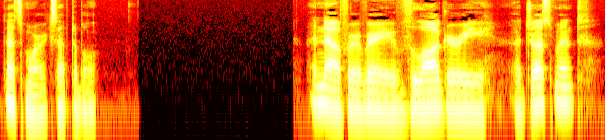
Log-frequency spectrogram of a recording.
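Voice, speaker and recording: Here the forties-aged bushcraft vlogger delivers an unhurried voice-over with a mid-range voice and fairly even intonation. The sound is dry and studio quality, captured on a voice-over mic indoors, not outside. He narrates the casual vlog with self-deprecating humor.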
